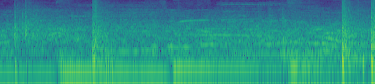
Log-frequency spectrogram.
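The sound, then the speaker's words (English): Fireworks crack and boom in sharp bursts over a steady low musical hum and crowd noise, with a few louder blasts near the end, at an outdoor Independence Day party in Princeton, Texas. “Fireworks and music highlighting a party in Princeton, Texas.”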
